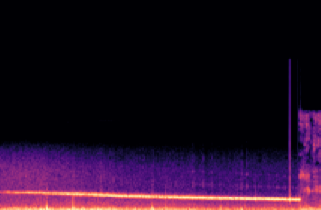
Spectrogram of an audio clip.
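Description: A single whistling tone gliding slowly and steadily downward in pitch over a low rumble, cut off abruptly at the end.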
